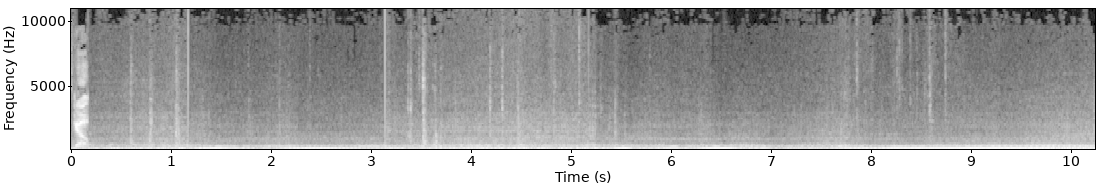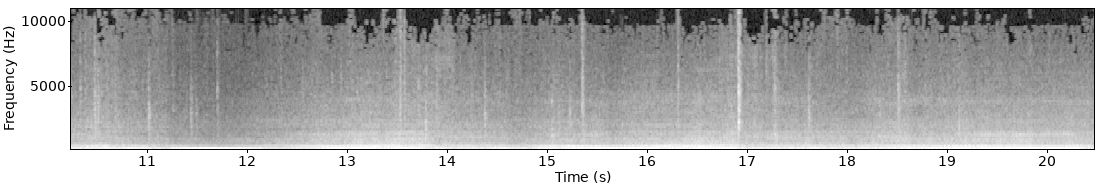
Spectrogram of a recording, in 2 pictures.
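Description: LS3 V8-swapped Porsche 911 accelerating and shifting, heard from inside the cabin. The engine note climbs and drops back several times as it pulls through the gears.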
